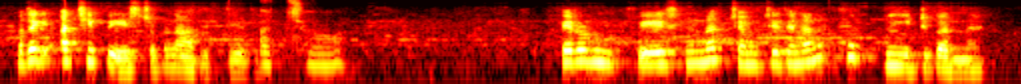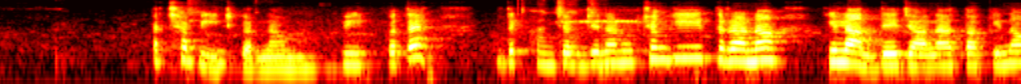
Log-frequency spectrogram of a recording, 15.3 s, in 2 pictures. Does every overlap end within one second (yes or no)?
yes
